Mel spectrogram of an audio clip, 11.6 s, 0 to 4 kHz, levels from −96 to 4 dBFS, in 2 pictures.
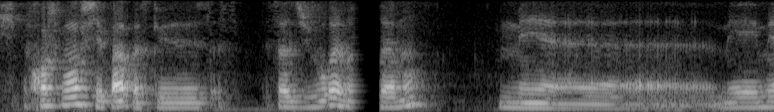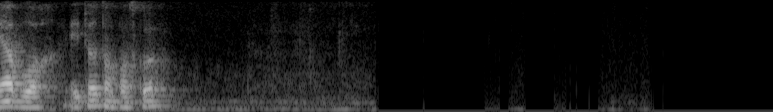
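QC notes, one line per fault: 2.64–2.87 s, call audio freeze: the last sound fades into 0.1 s of silence, then speech resumes intact, 0.21 s late. Likely delayed packets emptying the buffer.
8.58–10.69 s, jitter buffer speed-up: speech runs 10% fast at unchanged pitch and sounds hurried, as tiny pitch-period slices totalling about 0.2 s are cut to shrink delay.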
